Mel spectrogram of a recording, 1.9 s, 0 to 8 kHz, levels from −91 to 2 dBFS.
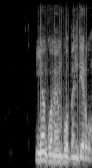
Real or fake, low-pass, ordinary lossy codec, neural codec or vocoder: real; 7.2 kHz; Opus, 24 kbps; none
